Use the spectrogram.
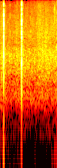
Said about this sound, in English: Won't you clap your hands because of his grace right now?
